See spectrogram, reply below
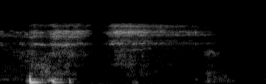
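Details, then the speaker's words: Recording of snoring from a 12-hour YouTube video, played in the background: two noisy breaths, a rough fluttering inhale then a long hissing exhale; snoring. "snoring yeah sounds like you're breathing heavy oh that's funny yeah that was snoring"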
